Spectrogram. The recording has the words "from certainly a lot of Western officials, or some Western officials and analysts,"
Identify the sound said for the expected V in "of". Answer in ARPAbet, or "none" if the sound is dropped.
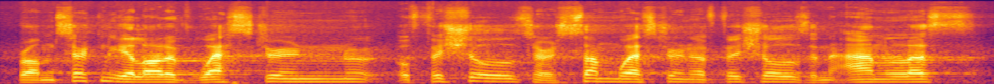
V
